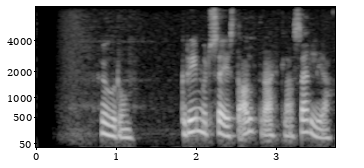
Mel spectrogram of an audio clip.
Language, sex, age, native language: Icelandic, female, 50-59, Icelandic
